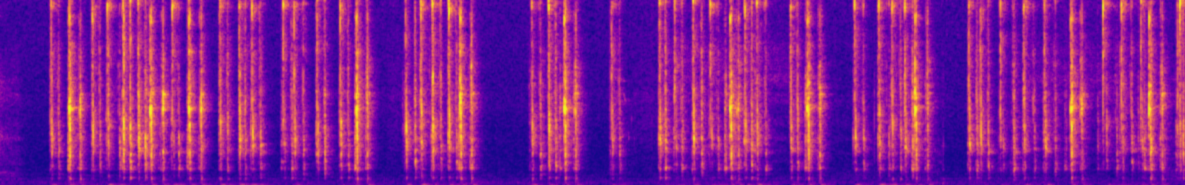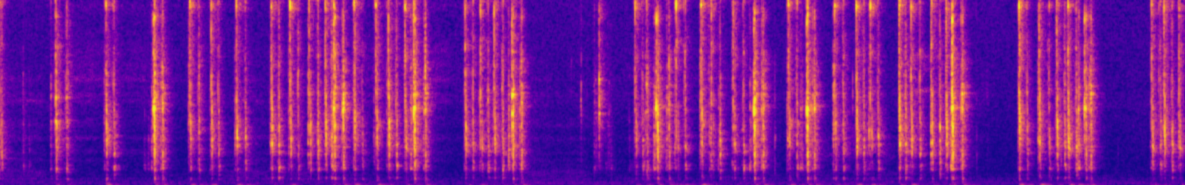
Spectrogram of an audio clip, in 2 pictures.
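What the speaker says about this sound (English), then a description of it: "so I'm just going to type it quickly" Rapid typing on a computer keyboard while writing code: a dense, steady stream of close, crisp key clicks with brief pauses between bursts, running throughout with no talking.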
